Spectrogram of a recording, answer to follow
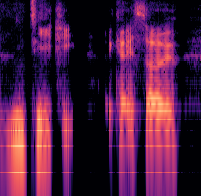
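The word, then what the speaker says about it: Yi Ti: Like, it's right on the borderline of how do you pronounce Yitai? Yitai or Yiti. I'm sorry, Yiti.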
